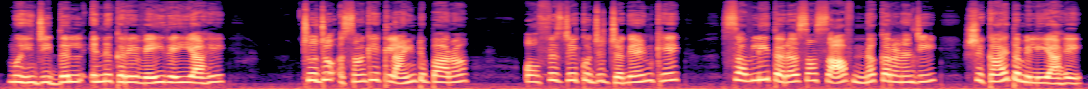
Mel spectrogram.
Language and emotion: Sindhi, sad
